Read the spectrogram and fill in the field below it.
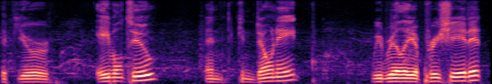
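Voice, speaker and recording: A man giving live paintball commentary in a relaxed way, with many fillers and restarts. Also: medium pitch, a little slow, a little hiss or hum.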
